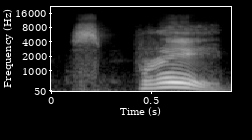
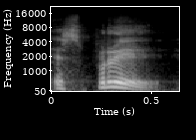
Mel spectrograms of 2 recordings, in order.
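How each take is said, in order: First: It starts directly with the s sound. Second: An extra e vowel comes before the s.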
